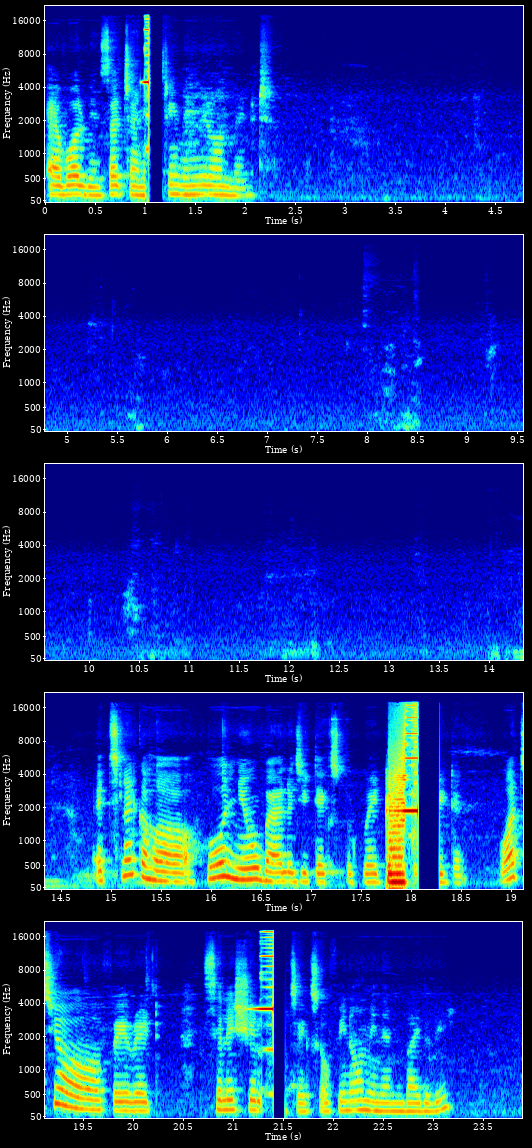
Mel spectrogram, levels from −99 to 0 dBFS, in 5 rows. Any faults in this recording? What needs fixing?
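Squealing tones swell to clipping, then drop to silence: an unstable filter. A recursive filter with bad coefficients runs away until it overflows and resets. This happens at 0.96–1.18 s after "evolve in such" (around 4 kHz, 83 ms rise, 140 ms silence), at 17.76–18.29 s after "whole new biology textbook" (around 2 kHz, 313 ms rise, 220 ms silence), and at 21.14–21.53 s before "or phenomenon by" (around 4 kHz, 272 ms rise, 120 ms silence). Keep filter poles inside the unit circle and validate coefficients before applying them.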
